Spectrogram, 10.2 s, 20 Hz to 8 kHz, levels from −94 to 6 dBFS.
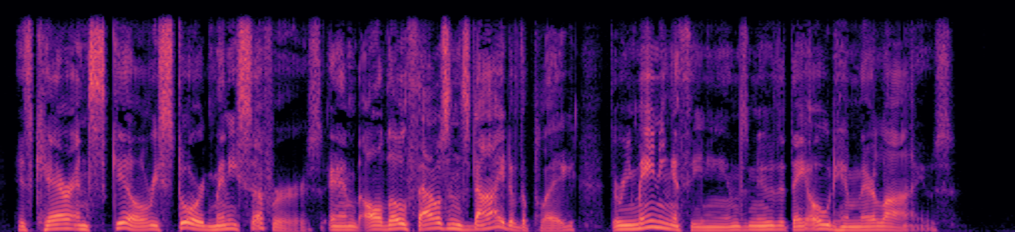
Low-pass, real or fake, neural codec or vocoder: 7.2 kHz; real; none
